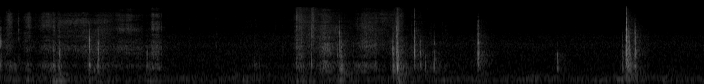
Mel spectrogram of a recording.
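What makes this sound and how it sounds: Fingers with long nails lift the corner of a thin newsprint newspaper lying open and turn the page, crinkling the paper. Quiet, bright rustling runs through the clip, broken by short, sharp crackles and snaps as the page bends and settles.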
